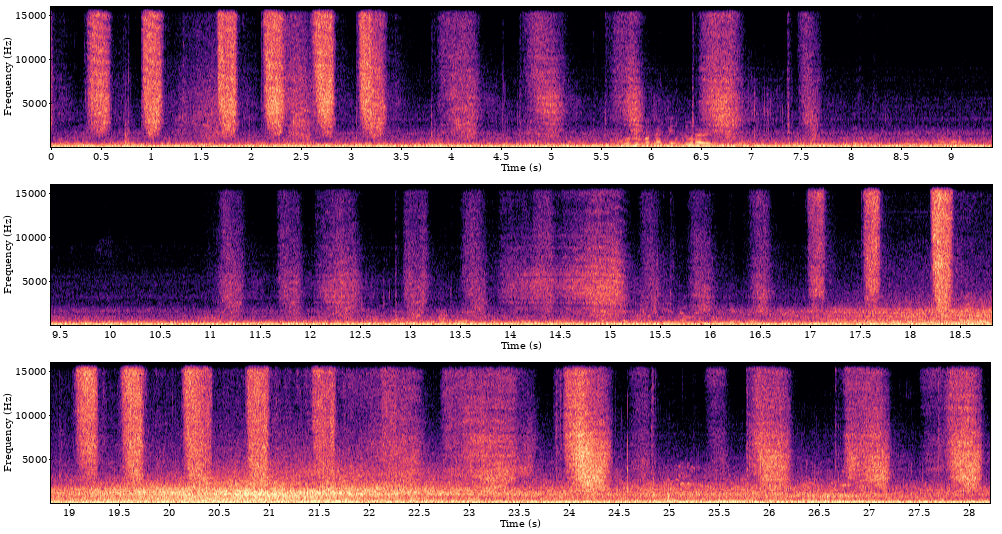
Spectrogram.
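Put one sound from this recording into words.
Traffic hums steadily in the distance outdoors.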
